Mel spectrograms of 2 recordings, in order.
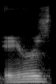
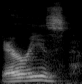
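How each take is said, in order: First: The name is said as one syllable, like 'airs'. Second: The name is said as three syllables, like 'Aries'. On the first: The speaker calls it wrong. "I pronounce it how it is spelled" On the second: The speaker calls it right. "to the user who tells me it is pronounced Aries"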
